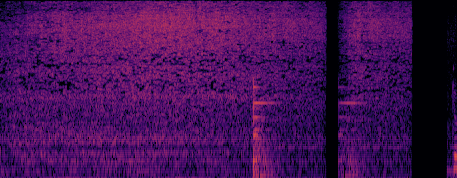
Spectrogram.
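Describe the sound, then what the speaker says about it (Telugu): Tomato puree hits a hot frying pan for a tomato paneer curry, giving a steady loud sizzle and hiss that fills the clip, with a brief stir around the middle and two short dropouts near the end. "ఇప్పుడు టమాటా ప్యూరీని దీంట్లో వేసుకుందాం"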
